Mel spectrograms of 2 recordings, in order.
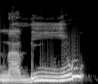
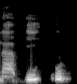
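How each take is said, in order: First: A doubled y sound, no glottal stop. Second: A glottal stop comes before the last vowel. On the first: "ada yang membaca nabiyu" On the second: "mereka membacanya dengan hamzah menjadi nabiu"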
